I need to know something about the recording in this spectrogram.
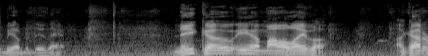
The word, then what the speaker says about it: Nico Iamaleava: Nico Iamaleava. I got it right, didn't I? Yeah, there you Look go. here, I phonetically wrote it out. Nico Iamaleava.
